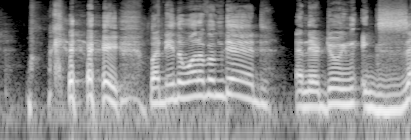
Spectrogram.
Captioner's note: laugh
